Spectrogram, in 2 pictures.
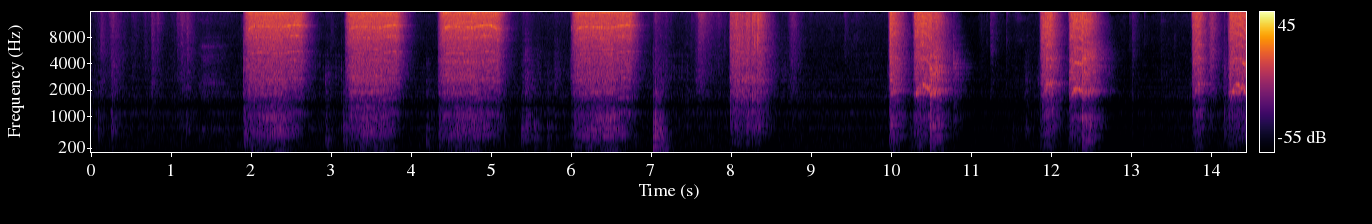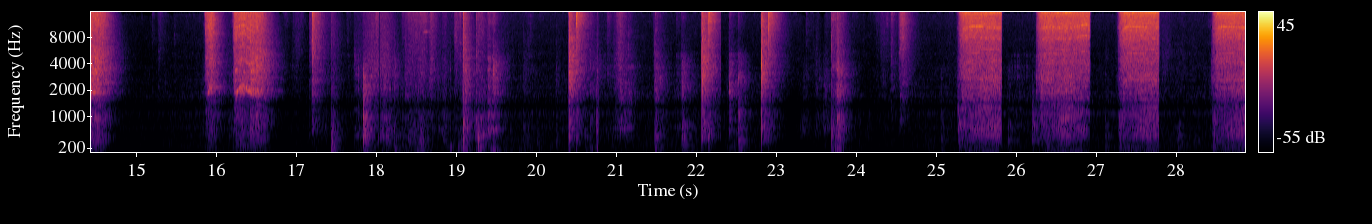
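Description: Cordless drill/driver running in repeated short bursts of about a second, sometimes with a rising whine as it spins up, driving screws through the side panel of a prefinished maple plywood cabinet box. Short knocks and clicks come between the bursts.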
